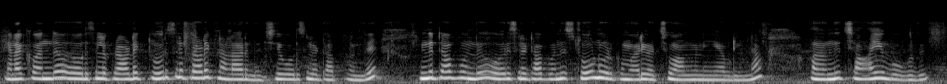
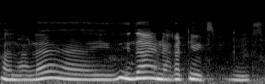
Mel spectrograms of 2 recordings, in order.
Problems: none marked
